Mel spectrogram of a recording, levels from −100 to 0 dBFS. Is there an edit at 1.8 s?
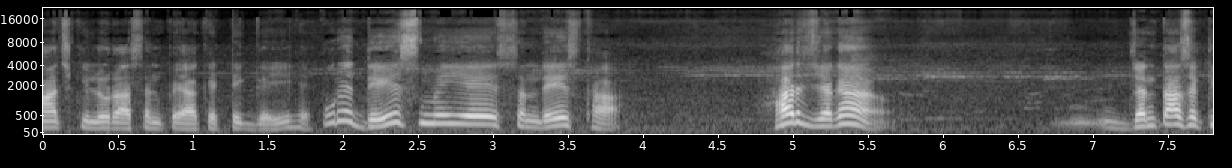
yes; 1 cut; at 1.8 s

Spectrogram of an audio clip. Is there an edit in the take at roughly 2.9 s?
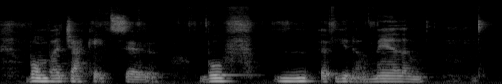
no; 0 cuts

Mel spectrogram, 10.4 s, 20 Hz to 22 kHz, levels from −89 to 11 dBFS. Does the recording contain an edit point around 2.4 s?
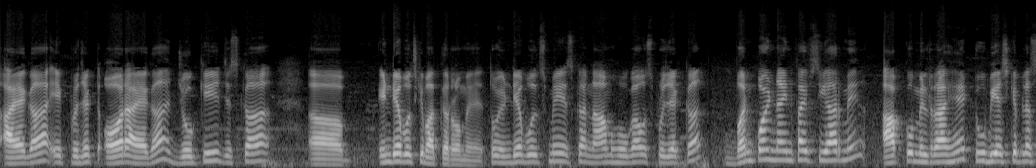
no; 1 cut; at 7.2 s

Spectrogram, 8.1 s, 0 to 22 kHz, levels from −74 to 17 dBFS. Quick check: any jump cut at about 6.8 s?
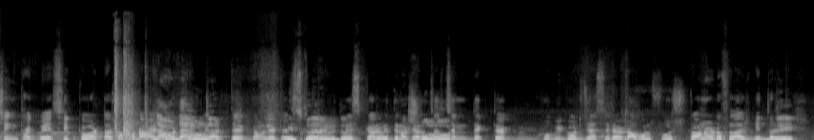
yes; 2 cuts; at 2.2 s, 6.8 s

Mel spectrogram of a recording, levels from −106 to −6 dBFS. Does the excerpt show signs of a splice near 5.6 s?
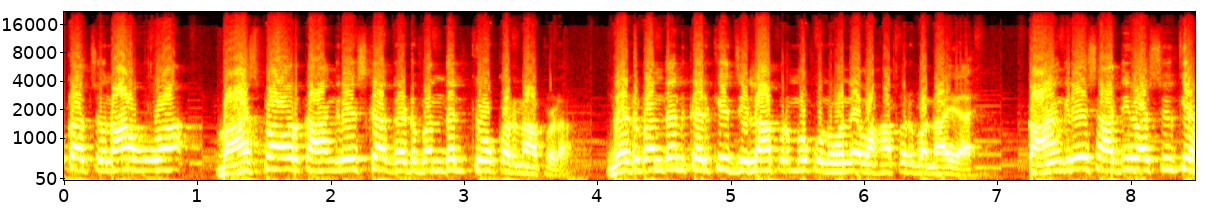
no; 3 cuts; at 1.0 s, 3.9 s, 7.0 s

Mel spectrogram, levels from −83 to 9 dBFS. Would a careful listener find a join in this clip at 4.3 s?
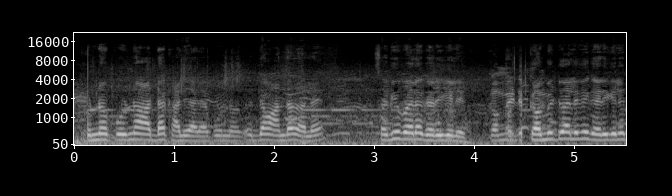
yes; 1 cut; at 4.3 s

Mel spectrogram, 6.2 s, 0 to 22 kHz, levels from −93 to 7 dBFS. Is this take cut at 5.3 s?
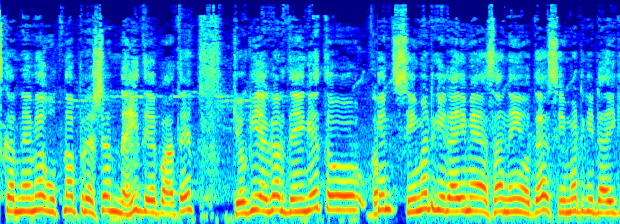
no; 1 cut; at 3.8 s

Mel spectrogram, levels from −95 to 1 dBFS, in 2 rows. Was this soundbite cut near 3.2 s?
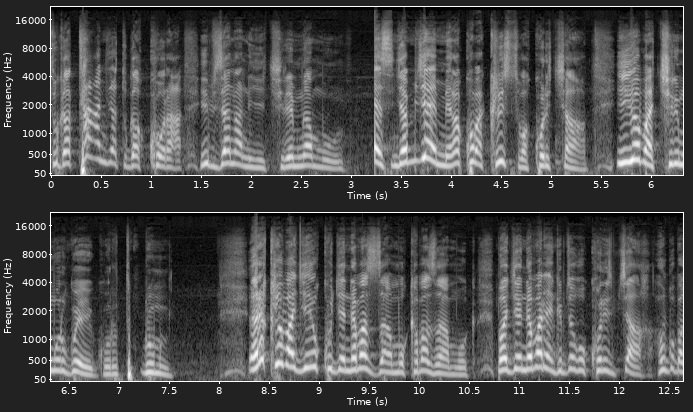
yes; 1 cut; at 3.2 s

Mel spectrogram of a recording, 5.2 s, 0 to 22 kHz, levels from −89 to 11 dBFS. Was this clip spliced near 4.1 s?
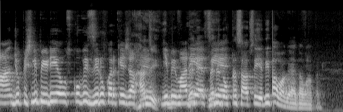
yes; 1 cut; at 4.1 s

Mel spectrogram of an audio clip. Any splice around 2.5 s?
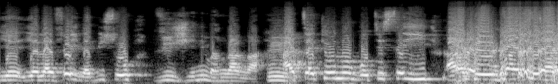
no; 0 cuts

